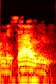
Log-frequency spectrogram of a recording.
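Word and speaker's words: misal (مثال): Wa mislu aqdi al-imanu billahi wa malaikatihi wa misalul qaul wa misalul amal wa misalul aqd. Itu bacanya misal. Kalau dia ada alif bacanya misal, ikut wazan fi'al.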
